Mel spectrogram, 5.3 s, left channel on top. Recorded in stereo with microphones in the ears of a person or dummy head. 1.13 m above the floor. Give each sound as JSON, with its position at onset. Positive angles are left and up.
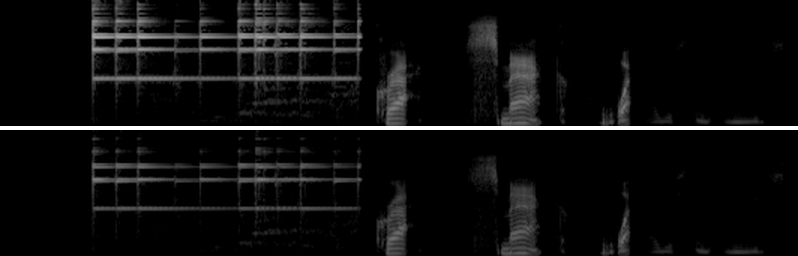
{"t": 0.6, "sound": "a bell", "side_deg": 50}
{"t": 2.5, "sound": "a man speaking", "side_deg": 50}
{"t": 4.3, "sound": "a man speaking", "side_deg": -5}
